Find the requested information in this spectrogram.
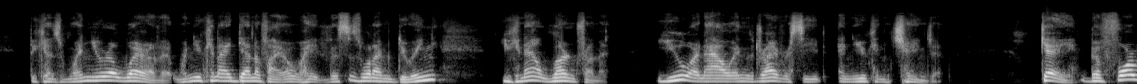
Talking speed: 195 wpm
